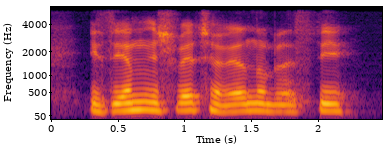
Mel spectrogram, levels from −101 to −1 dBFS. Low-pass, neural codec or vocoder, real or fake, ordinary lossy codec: 5.4 kHz; autoencoder, 48 kHz, 32 numbers a frame, DAC-VAE, trained on Japanese speech; fake; none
